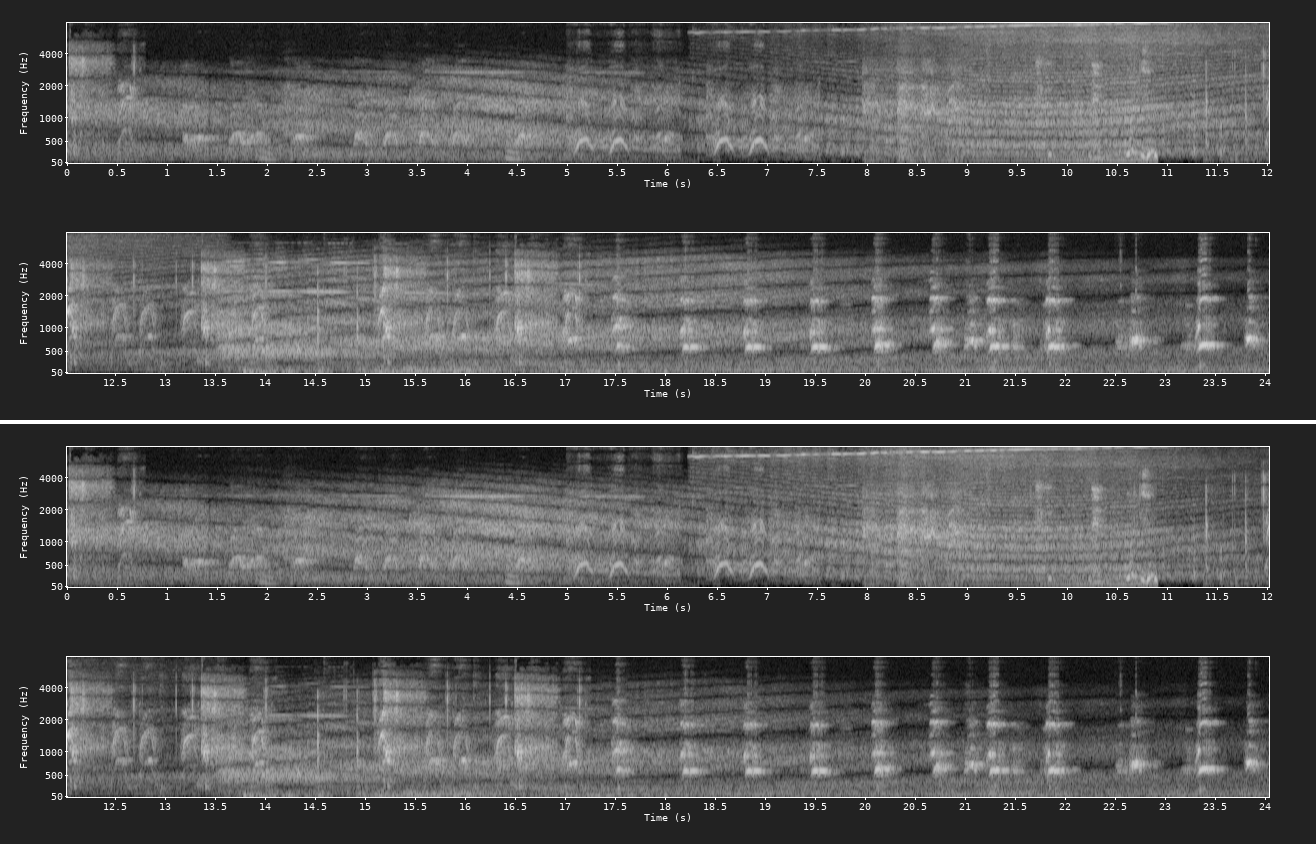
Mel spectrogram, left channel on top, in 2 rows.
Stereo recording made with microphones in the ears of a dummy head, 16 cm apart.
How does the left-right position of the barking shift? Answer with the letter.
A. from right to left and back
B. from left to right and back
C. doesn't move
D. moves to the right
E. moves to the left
E.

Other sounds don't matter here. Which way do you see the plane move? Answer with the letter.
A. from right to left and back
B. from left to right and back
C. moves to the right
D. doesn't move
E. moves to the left
E.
